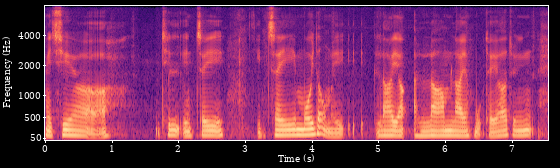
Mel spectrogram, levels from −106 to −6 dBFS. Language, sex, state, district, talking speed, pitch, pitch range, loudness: Mizo, male, Mizoram, Aizawl, 145 wpm, 105 Hz, 100-115 Hz, -17 LUFS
